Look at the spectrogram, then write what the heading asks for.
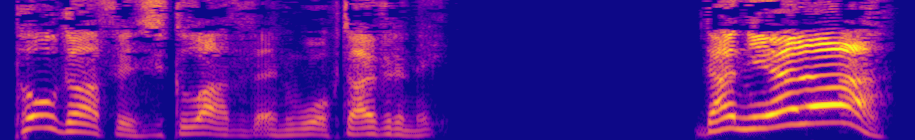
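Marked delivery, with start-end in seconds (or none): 3.5-4.5 loud call to the back room. Acted. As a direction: shout her name across the shop. Emilio calls to the back.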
